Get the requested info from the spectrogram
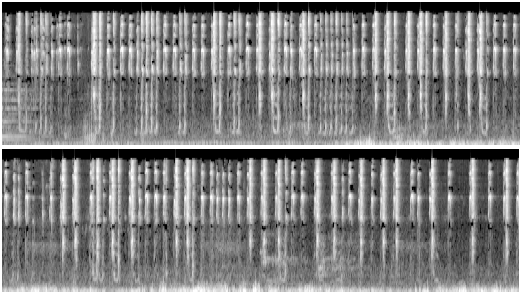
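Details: Grouchy male red squirrel raising a fuss, demanding attention: rapid, dry, broadband chattering pulses repeated in long, fast bursts, with a low rumble of wind or handling underneath.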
